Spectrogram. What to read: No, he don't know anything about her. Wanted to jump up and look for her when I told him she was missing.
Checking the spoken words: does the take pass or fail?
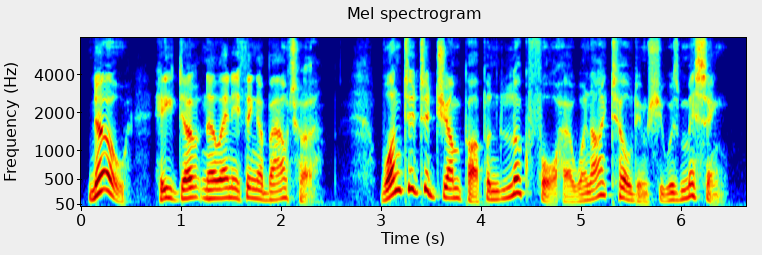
pass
